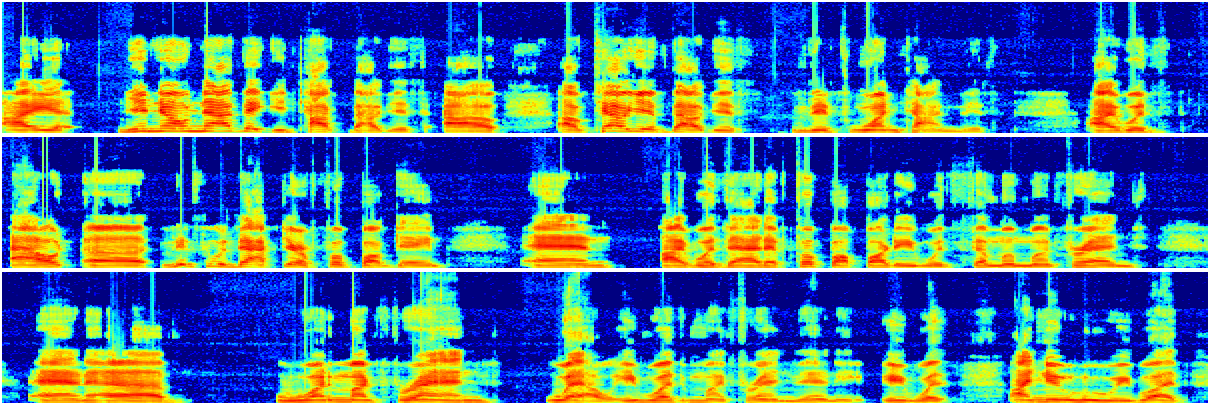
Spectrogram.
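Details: Adult male comedian with a neurological problem; MRI showed part of the back of the brain underdeveloped; childhood car-accident head injury with brief hospitalization; seen by a neurologist; slurred speech, often mistaken for drunkenness (possible dysarthria).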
